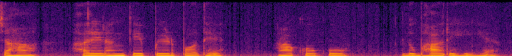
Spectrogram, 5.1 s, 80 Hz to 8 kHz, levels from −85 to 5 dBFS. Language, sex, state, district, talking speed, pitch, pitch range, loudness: Hindi, female, Jharkhand, Garhwa, 130 wpm, 215 Hz, 210-220 Hz, -16 LUFS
